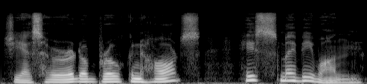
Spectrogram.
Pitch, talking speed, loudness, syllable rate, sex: 125 Hz, 165 wpm, -16 LUFS, 3.8 syllables/s, male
